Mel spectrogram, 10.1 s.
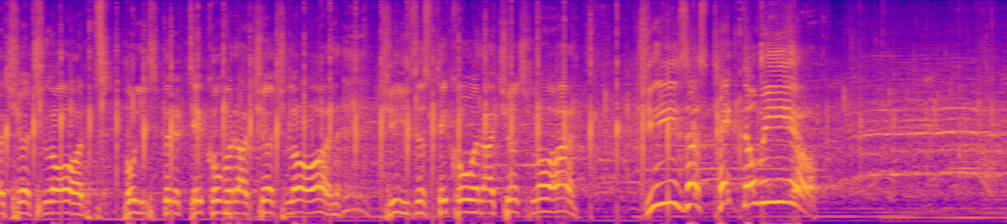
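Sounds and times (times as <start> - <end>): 
speech: 0.0 - 8.3
audience clapping hands: 0.0 - 10.0.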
